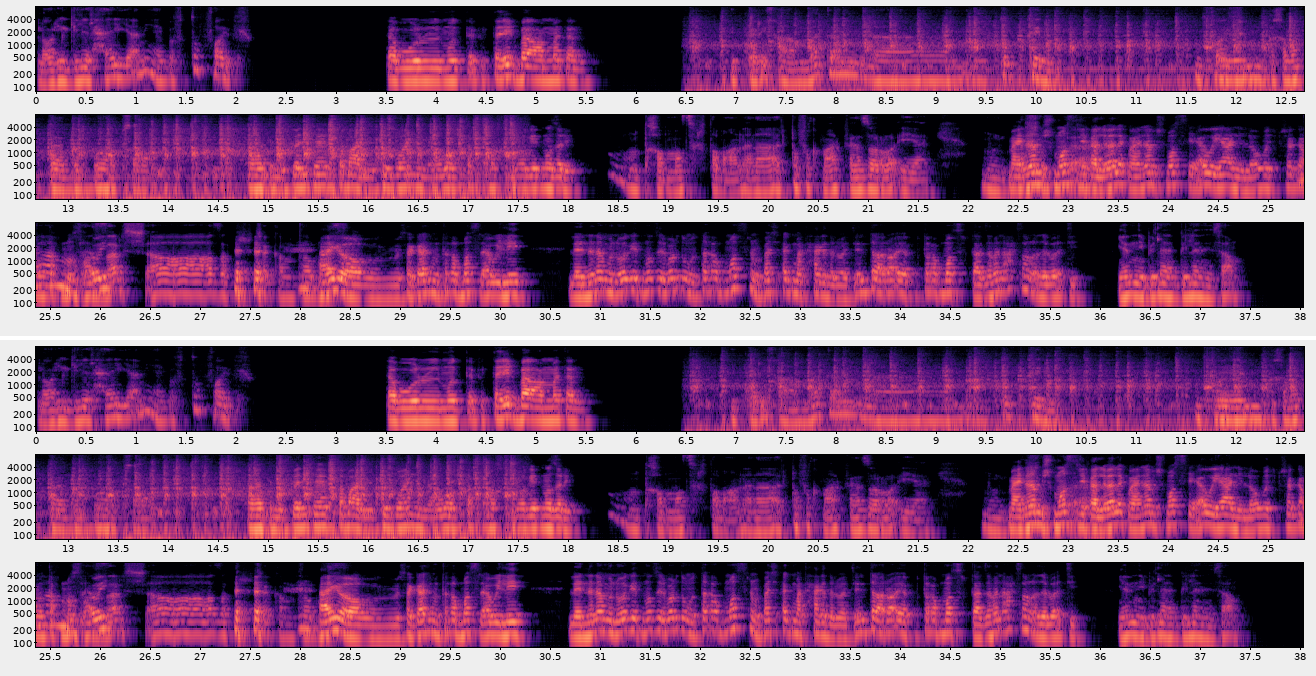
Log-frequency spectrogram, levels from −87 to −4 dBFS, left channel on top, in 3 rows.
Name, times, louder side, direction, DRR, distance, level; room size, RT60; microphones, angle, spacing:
voice 1, 0.0-2.1 7.1-10.2 11.6-13.9 18.4-23.3 25.3-27.3 27.6-28.3 36.2-37.4, left 2 dB, 70° left, 0.8 m, -37 dB
voice 2, 3.5-5.5 11.8-12.1 14.8-18.1 22.4-26.1 27.3-27.7 28.0-30.2 30.7-35.8, right 1 dB, 25° right, 0.4 m, -31 dB
sound 1, 6.5-17.6, equal, 35° left, 1.9 m, -39 dB
3.2 x 2.5 x 2.5 m
head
